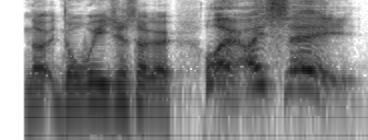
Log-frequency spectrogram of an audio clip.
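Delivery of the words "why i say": high, put-on, posh, authoritative, borderline British voice. Mocking a put-on voice in YouTube videos, mock posh British-ish voice. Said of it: "a borderline British voice to sound authoritative and posh".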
